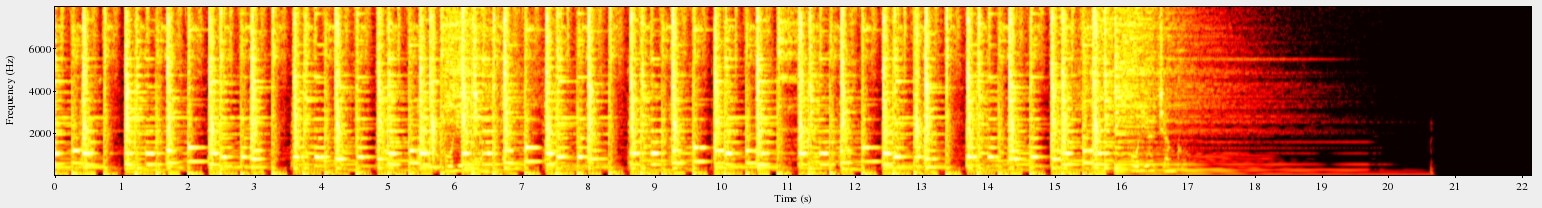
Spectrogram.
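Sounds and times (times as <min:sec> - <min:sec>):
upbeat acoustic ukulele music: 0:00.0 - 0:17.6.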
